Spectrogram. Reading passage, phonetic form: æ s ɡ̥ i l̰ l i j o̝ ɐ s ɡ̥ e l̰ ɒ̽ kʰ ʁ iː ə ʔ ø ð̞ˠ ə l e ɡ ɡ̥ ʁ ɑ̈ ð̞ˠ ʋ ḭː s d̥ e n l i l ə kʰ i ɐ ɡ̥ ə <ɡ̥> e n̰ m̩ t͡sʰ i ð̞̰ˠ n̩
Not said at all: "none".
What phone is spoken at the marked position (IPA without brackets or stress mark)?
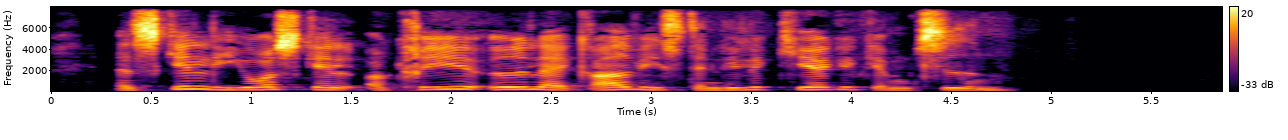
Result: ɡ̥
